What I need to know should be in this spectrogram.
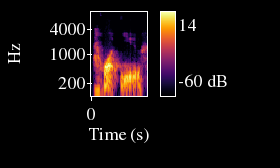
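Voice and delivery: whispered, voice breaking with emotion; tearful whisper. Real, not acted. Answering Jesus in his retold vision, tearful whisper. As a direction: barely get it out through tears. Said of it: "I'm getting emotional now".

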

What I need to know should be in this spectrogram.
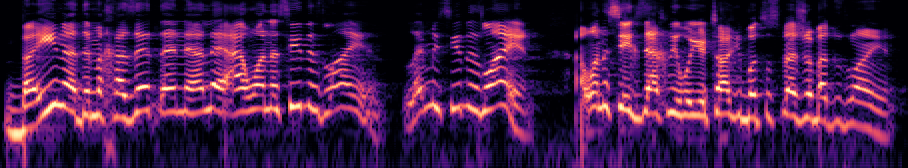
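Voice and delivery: a hint of a pushy ruler demanding to be shown; teacher acting the Caesar's challenge, mildly demanding. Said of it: "says the Caesar".

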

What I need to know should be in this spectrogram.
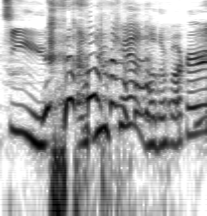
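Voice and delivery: high, gloating taunt through laughter; mock proud. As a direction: imitate a proud man rubbing it in, cracking up. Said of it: "He was so proud".

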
